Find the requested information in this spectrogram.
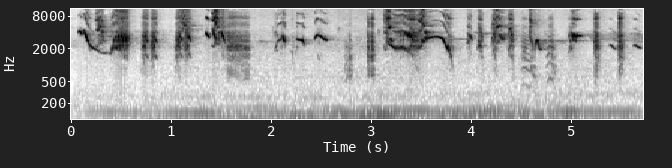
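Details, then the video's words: Javan myna lure song meant for stressed birds: looping whistles that rise and fall, harsh rasps and scattered clicks, with a faint low hum throughout. "Suara Pancingan Jalak Kebo"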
